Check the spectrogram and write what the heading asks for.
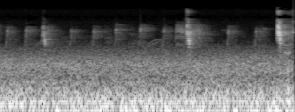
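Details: In the morning in August, a Northern Mockingbird, annoyed at nearby peafowl, gives short, harsh chips, roughly two or three a second, over a heavy low rumble.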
